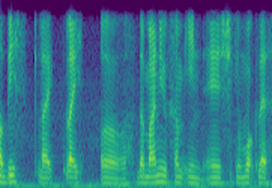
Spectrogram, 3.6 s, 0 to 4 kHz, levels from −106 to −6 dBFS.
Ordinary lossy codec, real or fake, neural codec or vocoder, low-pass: none; fake; codec, 16 kHz, 0.9 kbps, LongCat-Audio-Codec; 3.6 kHz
